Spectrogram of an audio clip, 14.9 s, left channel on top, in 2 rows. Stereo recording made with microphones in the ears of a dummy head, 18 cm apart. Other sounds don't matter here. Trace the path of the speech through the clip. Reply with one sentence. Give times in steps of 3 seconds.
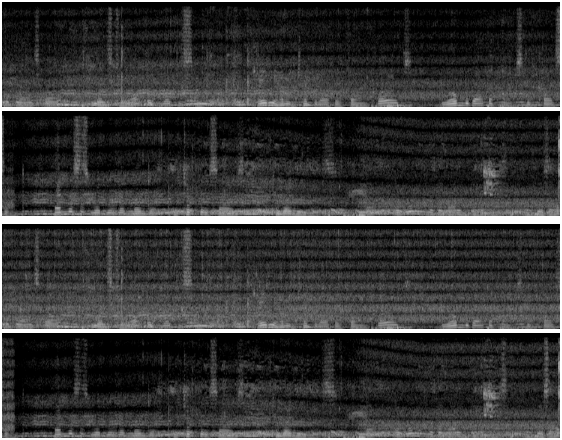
You can hear the speech on the right from 0 s, in the centre from 3 s, on the left from 6 s, in the centre from 9 s and on the right from 12 s.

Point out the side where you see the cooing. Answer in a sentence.
You can hear the cooing in the centre.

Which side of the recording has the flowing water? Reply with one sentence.
In this clip you hear the flowing water on the right.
